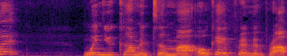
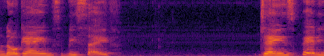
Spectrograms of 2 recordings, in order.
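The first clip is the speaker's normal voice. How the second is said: ordinary delivery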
